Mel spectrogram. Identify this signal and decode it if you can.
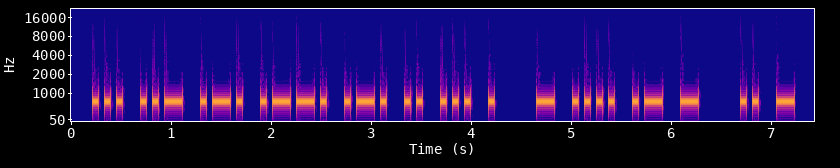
Morse code, heard as a keyed tone, about 20 wpm, 700 Hz. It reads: SURPRISE THAT IT
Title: Sentences with 8-Word Phrases - 20wpm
